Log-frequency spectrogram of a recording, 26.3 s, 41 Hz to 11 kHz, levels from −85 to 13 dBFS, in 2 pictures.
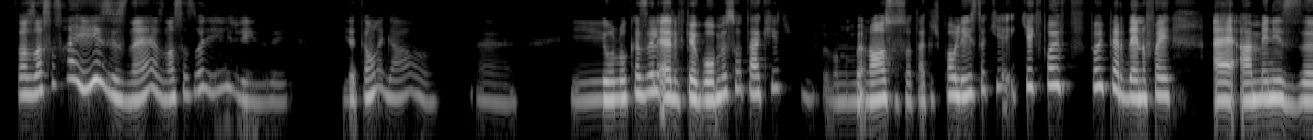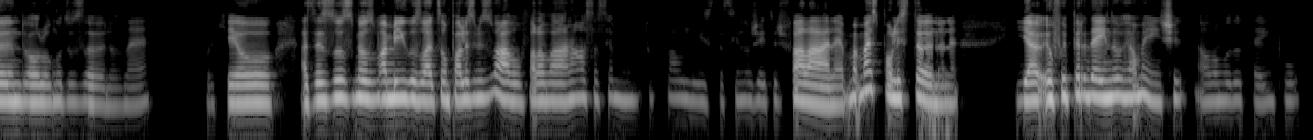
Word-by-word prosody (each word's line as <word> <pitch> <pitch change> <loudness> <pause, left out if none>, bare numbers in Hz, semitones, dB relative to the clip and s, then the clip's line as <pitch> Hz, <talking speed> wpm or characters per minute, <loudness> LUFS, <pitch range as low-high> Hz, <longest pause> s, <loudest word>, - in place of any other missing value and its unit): são 260 - -3
as 255 - -2
nossas 345 +8 -4
raízes, 390 - 0
né, 215 +9 -2
as 275 -6 -8
nossas 230 +4 -7
origens 280 - -13
e 195 0 -24 0.5
e - - -14
é - - -8
tão 235 +2 -3
legal, 250 -4 -14
né. 195 - -25 1.4
E 210 +1 -7
o 210 - +5
Lucas 225 +4 0
ele 285 +2 +1
é, - - +9
ele 230 -2 +6
pegou 210 0 +3
meu 240 +4 +2
sotaque 275 +1 -4 0.4
pegou 195 - -22
no 195 0 -14
meu 200 +2 -5
nosso 210 0 +2
sotaque 200 +1 -12
de 205 - -22
paulista 255 +4 +1
que 315 -3 -14
que 350 +5 -2
que 345 - -22
foi 370 -1 +2 0.3
foi 355 +1 0
perdendo, 230 -10 +4
foi, 245 +1 +1 0.4
eh, 210 0 +6
amenizando 200 -2 +2
ao 190 0 -2
longo 190 +1 -6
dos 190 0 -18
anos, 170 -2 -14
né. 175 +2 -22 0.6
Porque 180 +1 -13
eu, 185 0 -1 0.3
às 185 0 -7
vezes 205 +1 -1
os 230 -1 +1
meus 225 -2 +2
amigos 220 0 +3
lá 200 -1 +1
de 200 - -10
São 210 -2 -2
Paulo 205 0 -2
eles 215 0 -2
me 220 - -2
zoavam, 215 -5 -2
falavam: 200 +1 -6 0.2
"Nossa 225 0 -10
você 230 +3 -23
é - - -18
muito 205 -1 -17 0.2
paulista" 200 -4 -23
assim, 195 +2 -27
no 205 0 -20
jeito 195 0 -22
de 195 - -23
falar, 185 -3 +3
né, 175 0 -6
mas 225 +4 -4
mais 310 +1 +2
paulistano, 220 - 0
né. 180 - -9 0.6
E 205 +1 -1
a 205 0 +5
eu 220 - +4
fui 235 +3 -1
perdendo 240 -1 +2
realmente, 230 -2 -3
ao 195 -3 -20
longo 200 0 -17
do 205 +1 -21
tempo, 195 +1 -26
215 Hz, 190 wpm, -24 LUFS, 195-240 Hz, 1.4 s, é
